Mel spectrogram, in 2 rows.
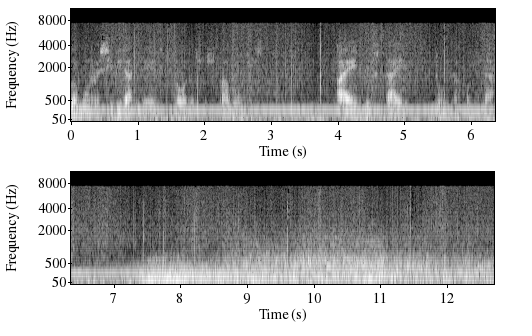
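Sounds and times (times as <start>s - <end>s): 
speech: 0.0s - 2.9s, 4.0s - 6.6s
low droning hum: 0.0s - 12.6s
heavy rain: 5.7s - 12.6s.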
